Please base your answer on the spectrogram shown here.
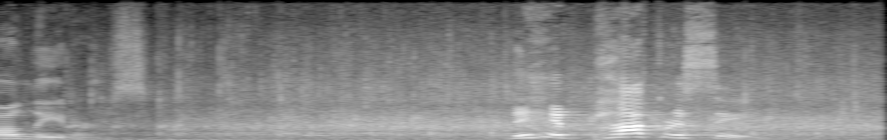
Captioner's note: applause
